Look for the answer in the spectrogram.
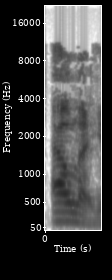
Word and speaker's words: Aule: Aule, yes.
